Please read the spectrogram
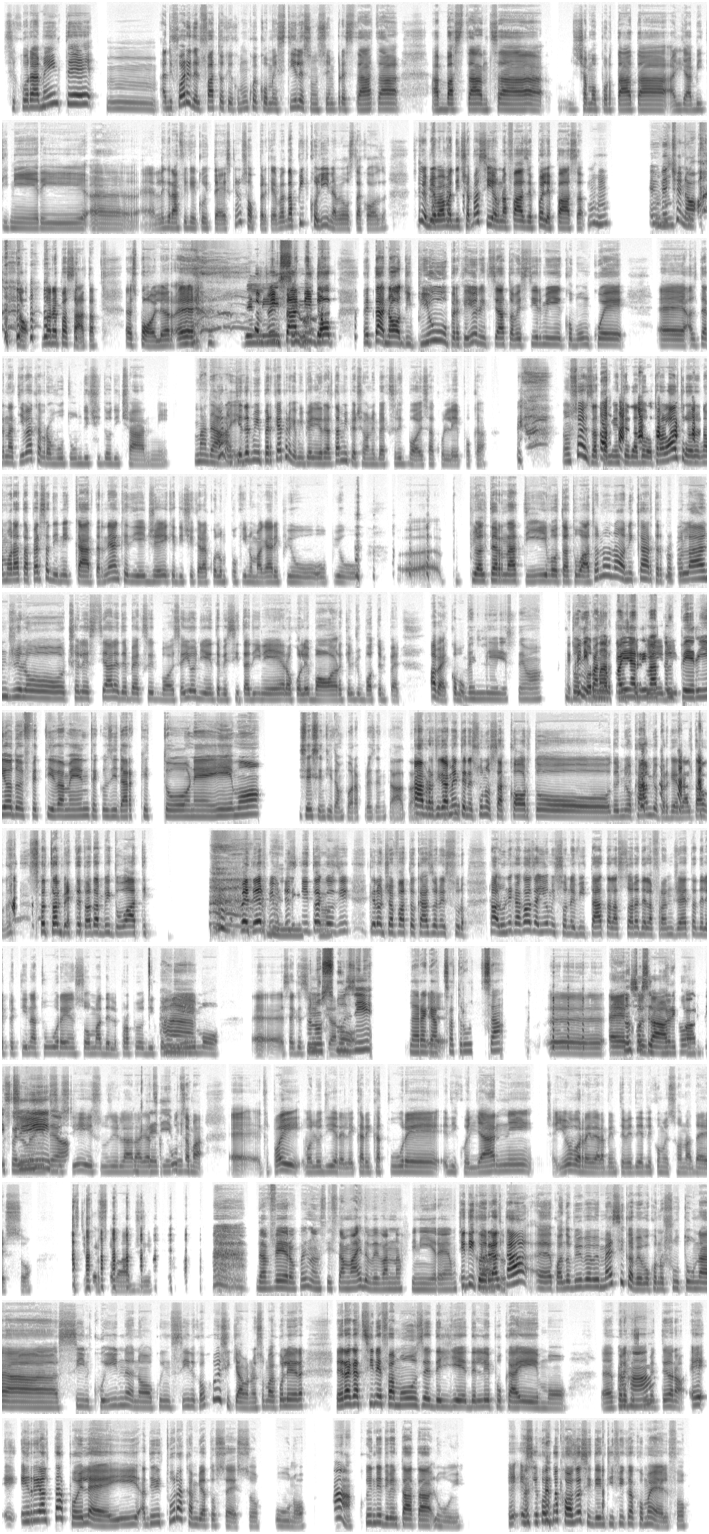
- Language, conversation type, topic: Italian, podcast, Come si costruisce un guardaroba che racconti la tua storia?
- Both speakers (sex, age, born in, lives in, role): female, 25-29, Italy, Italy, host; female, 35-39, Italy, Belgium, guest
- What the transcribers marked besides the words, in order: drawn out: "abbastanza"; tapping; chuckle; laugh; other background noise; chuckle; laughing while speaking: "vent anni dop"; chuckle; laugh; chuckle; "proprio" said as "propo"; drawn out: "accorto"; laugh; laughing while speaking: "ho c son talmente stati abituati a vedermi vestita così"; "proprio" said as "propo"; unintelligible speech; giggle; "cioè" said as "ceh"; laugh; unintelligible speech; drawn out: "una"; chuckle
